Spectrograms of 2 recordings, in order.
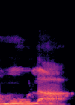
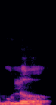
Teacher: মূলা বলতে যে টাইমটা লাগে, মূলো বলতে ওরকম বেগ পেতে হয় না, যার কারণে আকারটা ও কারে যাচ্ছে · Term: স্বর সঙ্গতি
